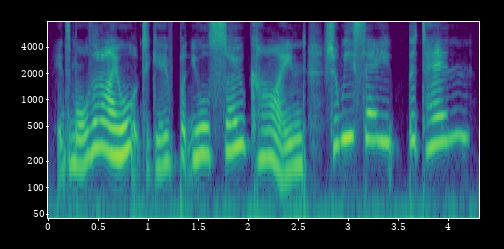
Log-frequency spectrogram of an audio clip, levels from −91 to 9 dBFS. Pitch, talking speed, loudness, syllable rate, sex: 260 Hz, 210 wpm, -18 LUFS, 4.7 syllables/s, female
